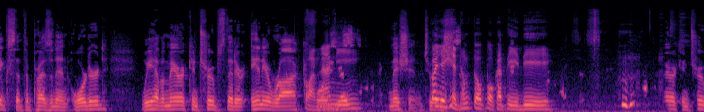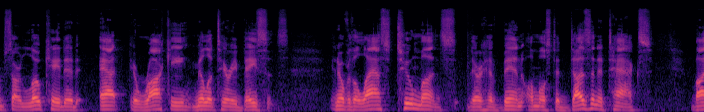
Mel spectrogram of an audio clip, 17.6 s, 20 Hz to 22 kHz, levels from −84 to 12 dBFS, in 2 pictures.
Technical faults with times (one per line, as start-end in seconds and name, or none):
4.11-4.45 echo leak
4.11-4.88 speech suppressed in double talk
5.66-7.41 speech suppressed in double talk
5.68-5.78 echo leak
8.00-8.51 speech suppressed in double talk
8.36-8.60 echo leak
